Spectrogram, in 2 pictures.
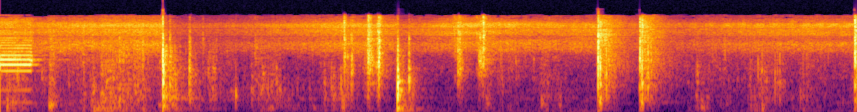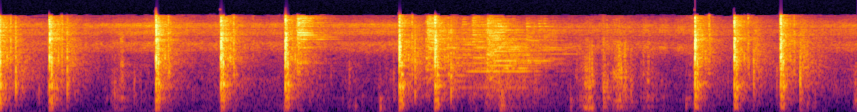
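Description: Airsoft pistol firing a fast string of shots, many in quick pairs, about eighteen over eight seconds. Just before the first shot, the tail of an electronic shot-timer's start beep ends.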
